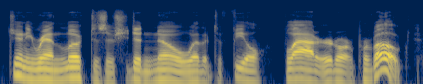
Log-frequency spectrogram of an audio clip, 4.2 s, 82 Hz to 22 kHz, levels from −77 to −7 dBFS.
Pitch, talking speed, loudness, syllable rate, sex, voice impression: 105 Hz, 200 wpm, -19 LUFS, 5.6 syllables/s, male, very masculine, very adult-like, thick, tensed, slightly powerful, very bright, soft, clear, fluent, cool, intellectual, very refreshing, very sincere, slightly calm, friendly, reassuring, unique, slightly elegant, wild, sweet, very lively, kind, slightly intense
